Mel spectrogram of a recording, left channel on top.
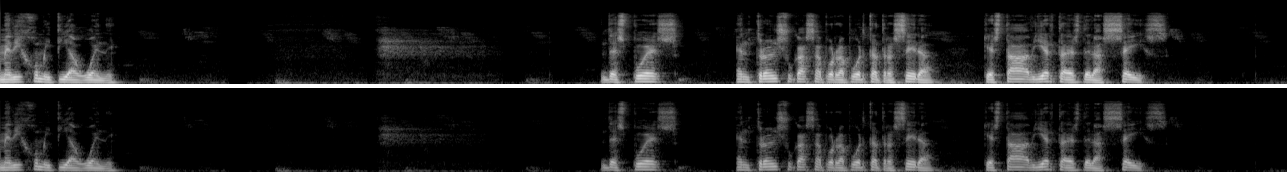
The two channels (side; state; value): right; quieter; 10.0 dB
